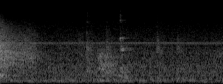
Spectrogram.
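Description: A light switch clicking once, about a second in, in a quiet room with a faint steady high whine.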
